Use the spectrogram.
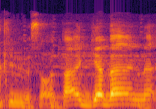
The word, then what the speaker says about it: Gavan: ne le sauraient pas gabal c'est la prononciation japonaise de gabin parce qu'on en effet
